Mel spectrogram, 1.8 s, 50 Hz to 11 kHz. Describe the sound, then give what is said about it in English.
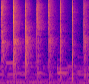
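Someone claps their hands eight times in a quick, steady rhythm to celebrate 400-something views on their website, each clap a sharp, bright smack, with a faint low hum underneath and no talking. “So with that, I have 400 and something views on my site. and I want to clap it up for that.”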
